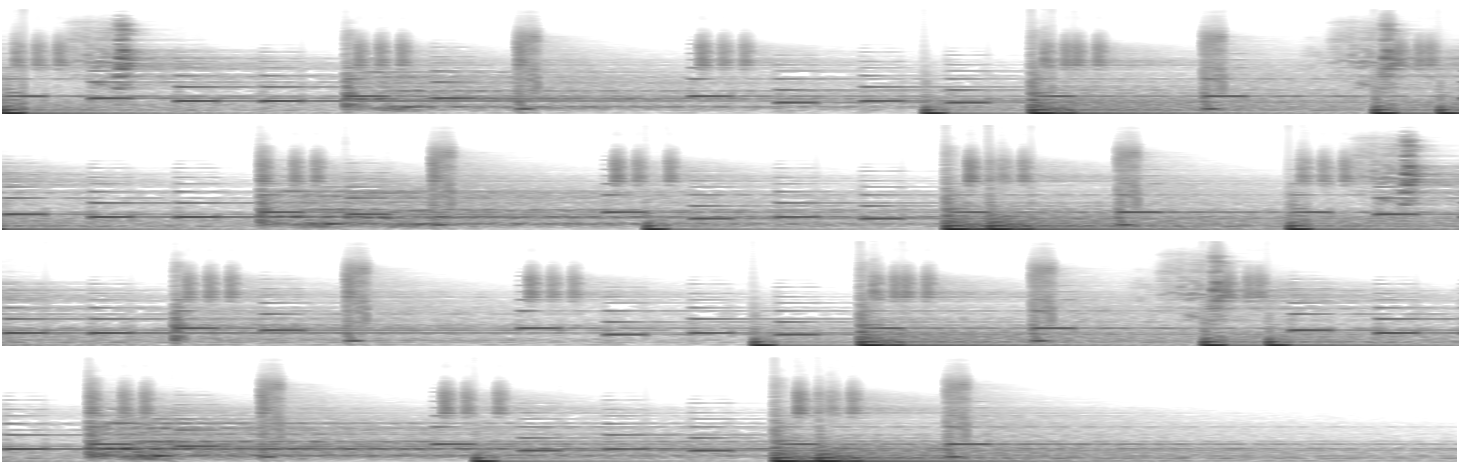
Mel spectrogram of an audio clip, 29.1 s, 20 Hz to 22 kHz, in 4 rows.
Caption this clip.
A sinister drill loop, heavy on reverb, in C# minor, featuring drums, stretched 808s and piano. I'd love to hear someone rap over this - if you use it in your own music, please leave a link in these comments.
beat, drill, loop, piano, ukdrill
